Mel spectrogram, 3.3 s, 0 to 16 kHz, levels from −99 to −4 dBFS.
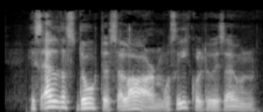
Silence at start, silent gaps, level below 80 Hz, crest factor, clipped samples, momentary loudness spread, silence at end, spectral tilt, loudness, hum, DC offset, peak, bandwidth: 0.4 s; none; -54 dBFS; 20 dB; under 0.1%; 9 LU; 0.1 s; -5.5 dB/octave; -22 LUFS; none; under 0.1%; -2 dBFS; 11.5 kHz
